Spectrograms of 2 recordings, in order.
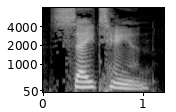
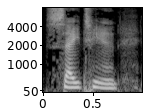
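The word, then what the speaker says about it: seitan: So I looked at the pronunciation of this word, and it is pronounced, hear me now, Satan. What did you say? That's right, Satan.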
